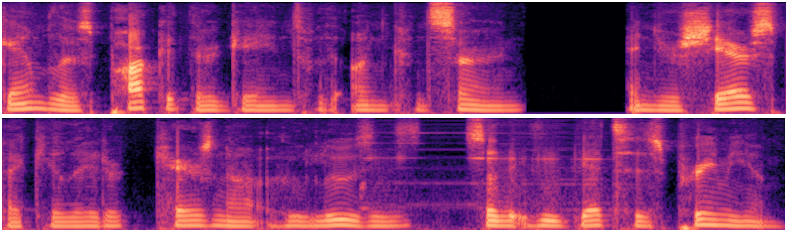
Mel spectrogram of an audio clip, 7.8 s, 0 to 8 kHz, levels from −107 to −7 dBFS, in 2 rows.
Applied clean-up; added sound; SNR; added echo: neural separator model SepFormer DNS4.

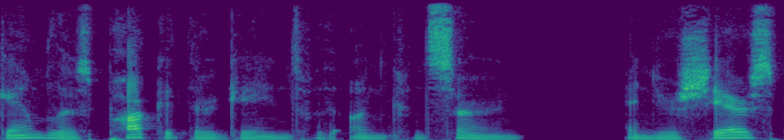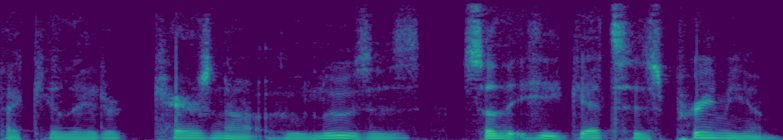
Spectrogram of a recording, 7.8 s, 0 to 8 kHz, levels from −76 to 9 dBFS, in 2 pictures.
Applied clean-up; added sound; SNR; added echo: none; none; none; none.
